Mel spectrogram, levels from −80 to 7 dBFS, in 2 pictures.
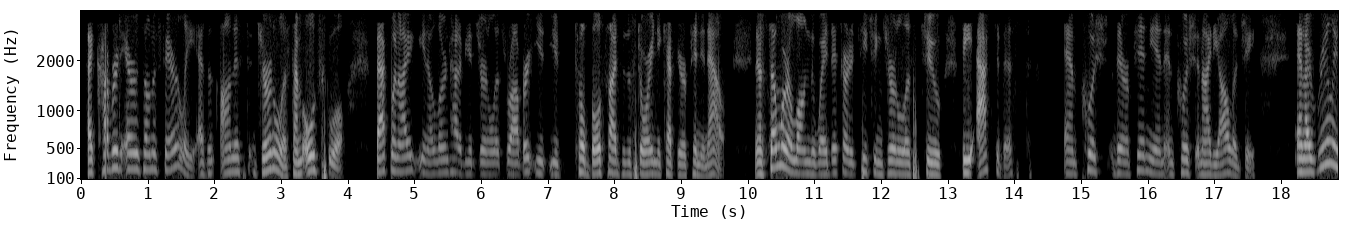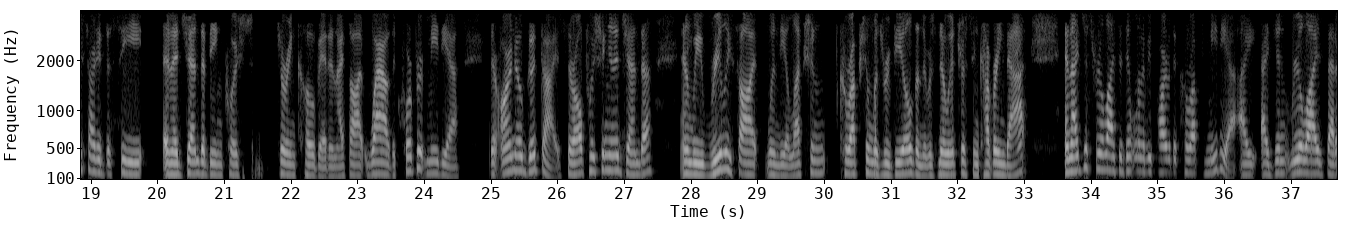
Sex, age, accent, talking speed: female, 40-59, American, 195 wpm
